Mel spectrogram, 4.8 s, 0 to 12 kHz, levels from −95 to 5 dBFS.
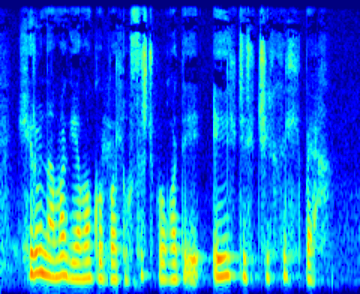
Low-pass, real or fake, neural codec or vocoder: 10.8 kHz; real; none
